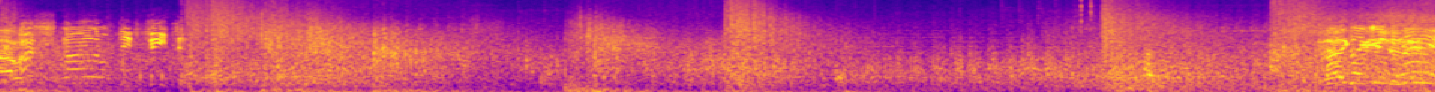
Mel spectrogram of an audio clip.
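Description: Heavy explosions and bursts of gunfire from an anti-tank strike in the World in Conflict video game, with booming impacts repeating throughout amid a dense, continuous battle roar.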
